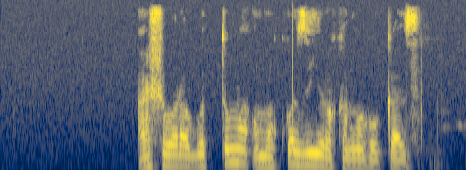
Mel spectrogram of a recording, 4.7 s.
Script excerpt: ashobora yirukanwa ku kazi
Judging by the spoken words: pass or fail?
fail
